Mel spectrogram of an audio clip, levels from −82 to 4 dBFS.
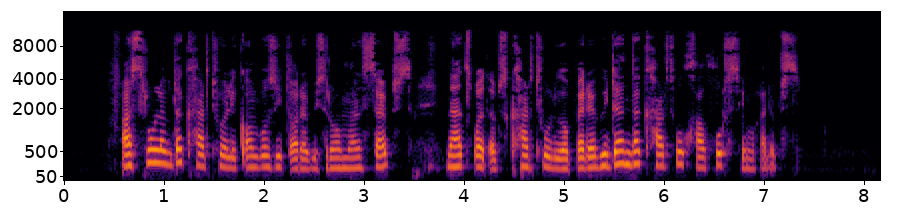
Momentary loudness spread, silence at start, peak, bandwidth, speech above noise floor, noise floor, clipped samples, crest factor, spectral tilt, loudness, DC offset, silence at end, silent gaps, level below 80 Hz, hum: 12 LU; 0.5 s; -4 dBFS; 11.5 kHz; 51 dB; -74 dBFS; under 0.1%; 20 dB; -4.5 dB/octave; -24 LUFS; under 0.1%; 0.85 s; none; -72 dBFS; none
